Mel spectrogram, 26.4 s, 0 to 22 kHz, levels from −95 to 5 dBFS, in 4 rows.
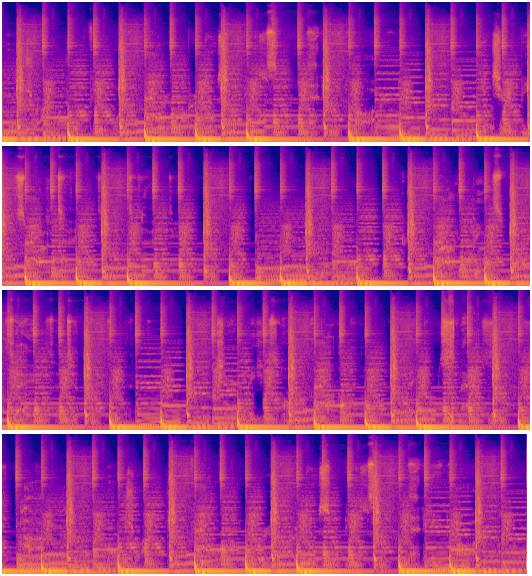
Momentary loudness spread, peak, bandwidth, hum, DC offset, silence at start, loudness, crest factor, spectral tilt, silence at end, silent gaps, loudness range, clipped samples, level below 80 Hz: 5 LU; -6 dBFS; over 20 kHz; none; 0.6%; 0 s; -21 LUFS; 14 dB; -3.5 dB/octave; 0 s; none; 1 LU; under 0.1%; -20 dBFS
